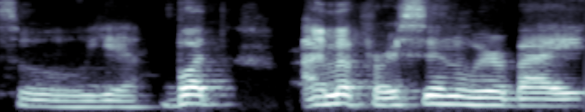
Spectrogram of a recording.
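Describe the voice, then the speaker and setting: A woman speaks at a very deep, low pitch with a dark, mellow tone. Her intonation is fairly even and her pace fairly slow. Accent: Guyanese. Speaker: filmmaker. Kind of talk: panel Q&A answer. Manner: hesitant, many fillers.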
